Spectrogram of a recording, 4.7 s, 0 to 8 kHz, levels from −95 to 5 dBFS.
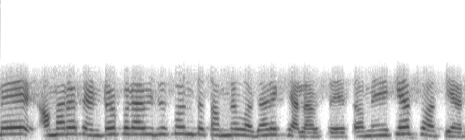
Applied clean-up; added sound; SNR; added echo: none; none; none; none.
